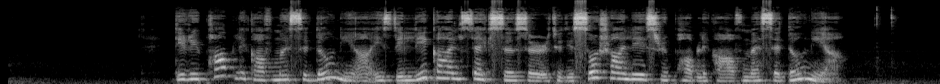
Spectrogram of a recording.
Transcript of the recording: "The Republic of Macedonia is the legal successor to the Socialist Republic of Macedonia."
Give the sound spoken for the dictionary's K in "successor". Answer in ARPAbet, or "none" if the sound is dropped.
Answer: K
